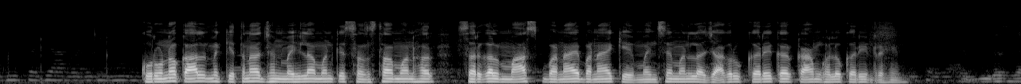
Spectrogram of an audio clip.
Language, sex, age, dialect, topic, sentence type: Chhattisgarhi, male, 18-24, Northern/Bhandar, banking, statement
